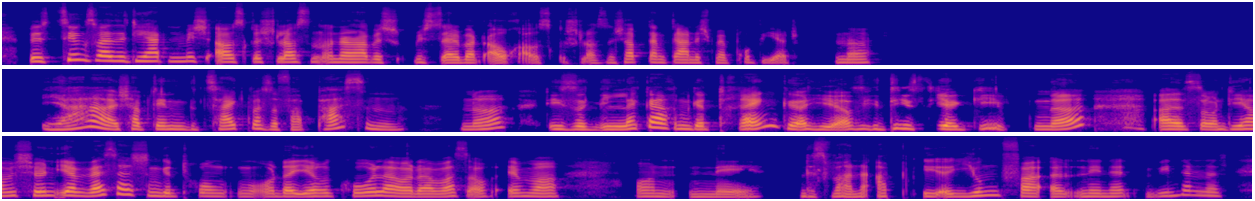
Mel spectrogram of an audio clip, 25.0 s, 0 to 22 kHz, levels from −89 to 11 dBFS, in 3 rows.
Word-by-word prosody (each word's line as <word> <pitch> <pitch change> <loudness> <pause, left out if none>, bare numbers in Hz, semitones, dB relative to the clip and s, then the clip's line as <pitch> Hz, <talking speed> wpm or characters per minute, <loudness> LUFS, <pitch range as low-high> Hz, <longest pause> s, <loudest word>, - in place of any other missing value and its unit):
beziehungsweise 285 +3 +3
die 275 -1 +2
hatten 260 -2 0
mich 260 0 -5
ausgeschlossen 215 0 0
und 200 - -4
dann 195 -1 +4
hab 195 - +1
ich 185 - -5
mich 190 -2 -9
selber 170 0 +2
auch - - 0
ausgeschlossen. 155 +2 -9
Ich 170 - -14
hab 195 0 -2
dann 190 -2 -4
gar 175 -1 +1
nicht 170 0 -9
mehr 165 - -5
probiert, 175 +2 -10 0.2
ne? 185 +1 -5 2.9
Ja, 205 - +3
ich 190 +2 -2
hab 205 -1 0
denen 200 -1 0
gezeigt, 200 +4 -1
was 235 -4 -1
sie 185 - -2
verpassen, 200 - -5 0.4
ne? 210 +10 0 0.3
Diese 195 -2 0
leckeren 220 - +4
Getränke 210 - +4
hier, 185 +1 +3
wie 205 -1 -5
die's 235 +1 -2
hier 205 -3 +7
gibt, 205 +8 -7
ne? 190 - +4 0.5
Also, 195 -1 +3
und 180 - -1
die 205 - +3
haben 220 +2 0
schön 240 +1 +2
ihr 240 -3 +5
Wässerchen 285 -2 +3
getrunken 195 -2 -5
oder 185 +2 +1
ihre 195 +2 +2
Cola 210 +1 +2
oder 175 -1 +2
was 195 +4 -1
auch 190 - -3
immer. 195 -1 -2 0.4
Und 190 -2 -6
ne, 165 +1 -6 0.2
das 180 -2 -10
war 180 -3 -1
'ne 185 - -4
Ab 195 +1 -4 0.2
Jungfahrt 195 +2 0
äh, 175 - -2
ne, 190 +1 -4
wie 205 +2 -10
nennt 260 +2 -7
man 225 - -5
das? - - -32
195 Hz, 160 wpm, -25 LUFS, 185-225 Hz, 2.9 s, hier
